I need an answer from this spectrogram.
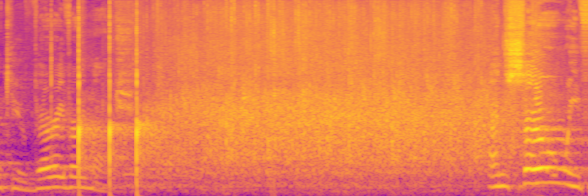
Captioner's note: applause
